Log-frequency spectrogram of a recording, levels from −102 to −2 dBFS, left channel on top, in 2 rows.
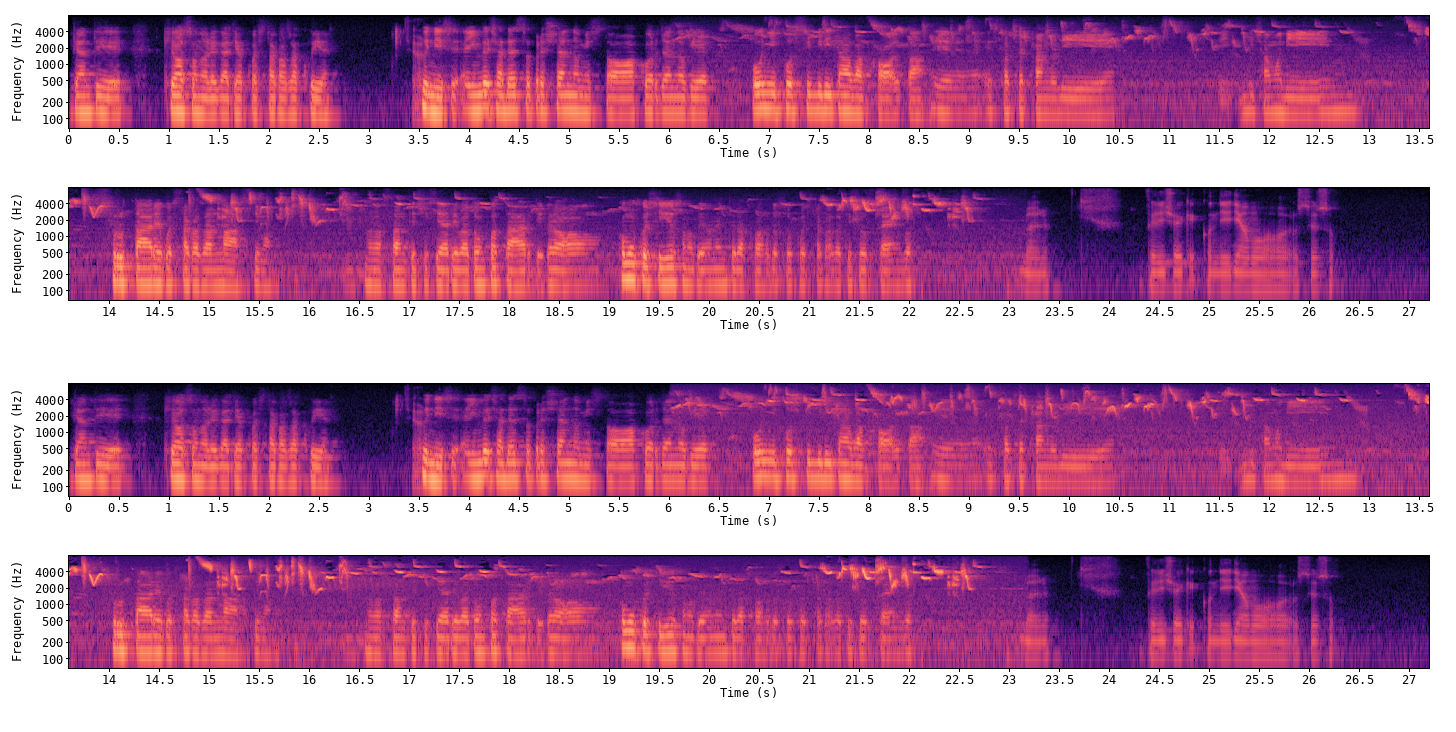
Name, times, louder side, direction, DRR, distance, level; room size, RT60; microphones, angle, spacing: voice 1, 0.0-2.6 3.5-6.4 6.8-10.5 11.5-12.9 13.8-15.6 16.5-22.1, left 2 dB, 60° left, 3 dB, 0.9 m, -30 dB
sound 1, 6.0-23.1, right 11 dB, 50° right, 0.6 m, -32 dB
voice 2, 23.0-23.4 23.7-24.1 24.4-26.2, left 1 dB, 10° left, 9 dB, 0.8 m, -42 dB
18.0 x 8.1 x 4.5 m, 0.33 s
head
